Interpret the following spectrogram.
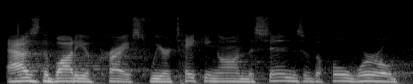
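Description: Conversational priest in a reverberant church. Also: male voice, mid-range voice, steady tone, normal speed, darkish tone, slight background noise. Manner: conversational, gesturing, with filler words and restarts. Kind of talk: sermon. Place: large church, indoors.

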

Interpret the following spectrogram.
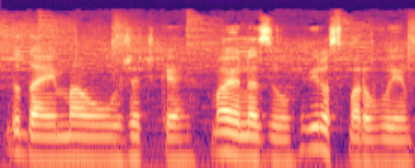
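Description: A man's voice: mid-range voice, fairly even intonation, quick pace, mellow. A man giving scripted recipe narration as a cooking host. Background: guitar music.

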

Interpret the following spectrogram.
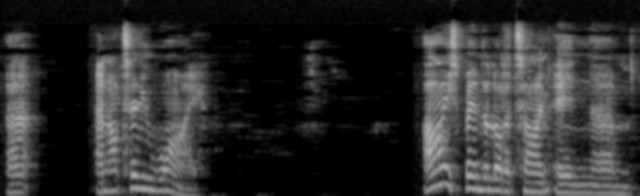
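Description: An older man talks through his slides with blunt opinions and plenty of ums. His voice is bright and edgy but very husky. The voice-over sounds muffled and lo-fi. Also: on the high side, expressive, slow. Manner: opinionated, frank, with frequent ums. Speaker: programming tutorial host. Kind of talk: narrated slide lesson.

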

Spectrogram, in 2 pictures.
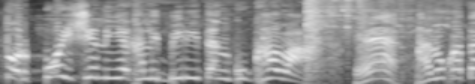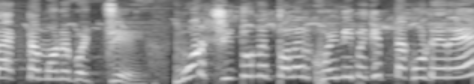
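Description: Very high male voice, suspicious village dad, North Bengal accent, coarse insults, fast, faint noise, cartoon. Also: a bit bright. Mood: angry, mocking. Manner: coarse, scolding, mocking. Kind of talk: comedy cartoon dialect dialogue. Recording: faint background noise with clicks.

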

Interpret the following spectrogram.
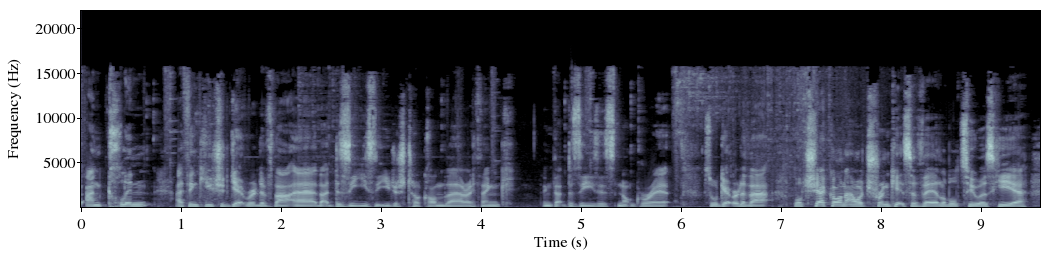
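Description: A man's voice: fairly high pitch, darkish tone. A man giving casual, chatty gameplay commentary as a let's play host, thinking aloud with mild understatement. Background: video game music.

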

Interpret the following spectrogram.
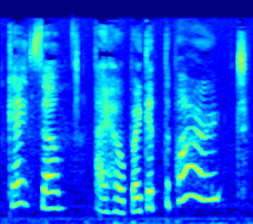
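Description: A young woman amateur auditioning for voice-over, speaking in a halting way with occasional stumbles over words. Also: high voice, very animated. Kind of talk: casual intro and slow poem recitation. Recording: noisy amateur home recording.

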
